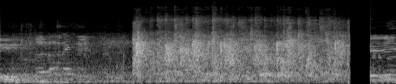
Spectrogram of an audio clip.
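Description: Applause and clapping from a crowd at a political rally in Bikaner, a loud burst of sustained clapping rising suddenly and rolling on for a couple of seconds before cutting off, with a speaker's voice before and over it.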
